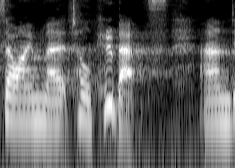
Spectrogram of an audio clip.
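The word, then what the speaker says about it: Kiribati: It's it's pronounced. So I'm TL Kirbats and it's in in the Pacific and I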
